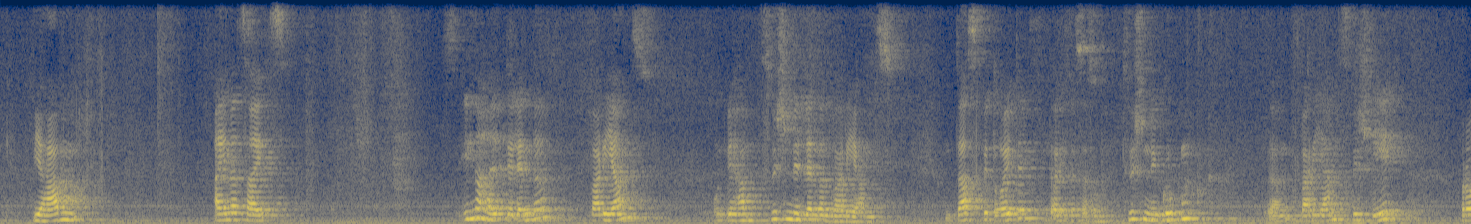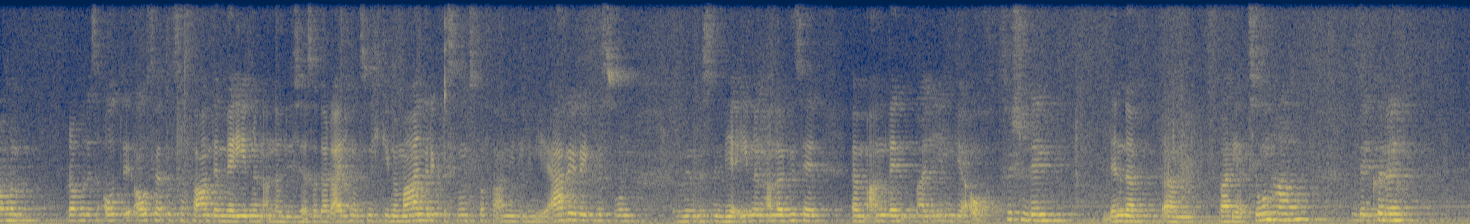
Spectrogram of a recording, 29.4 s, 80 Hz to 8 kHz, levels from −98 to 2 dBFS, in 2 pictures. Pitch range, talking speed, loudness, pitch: 185-220 Hz, 130 wpm, -18 LUFS, 205 Hz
